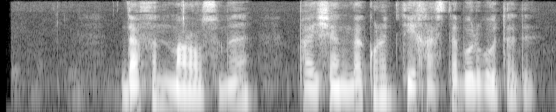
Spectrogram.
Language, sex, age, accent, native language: Uzbek, male, 18-24, Buxoro, Uzbek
